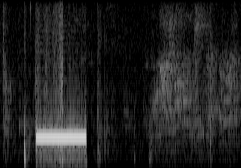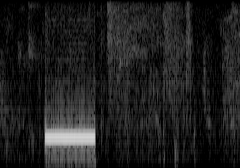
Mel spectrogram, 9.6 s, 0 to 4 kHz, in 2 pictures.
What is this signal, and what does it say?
Ringback tone (Europe, 425 Hz).
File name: out- -2006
